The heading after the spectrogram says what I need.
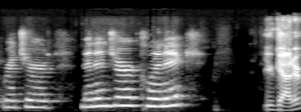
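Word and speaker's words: Menninger: a few decades he recently retired from um meninger i hope i pronounced that right richard meninger clinic you got it right awesome in houston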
